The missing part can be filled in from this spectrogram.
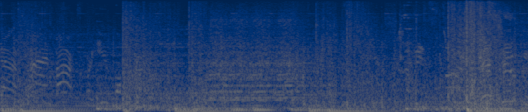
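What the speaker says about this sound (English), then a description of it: "They're shooting from that building." Gunfire pours from a building in sustained bursts of loud, overlapping shots and booms, dense and close, with voices mixed into the chaos.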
